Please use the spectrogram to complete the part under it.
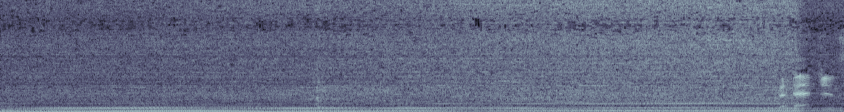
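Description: Mitsubishi Evo engine after a head stud install, a loud close idle with a fuller rev that swells and then settles back, ending in a brief clatter.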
